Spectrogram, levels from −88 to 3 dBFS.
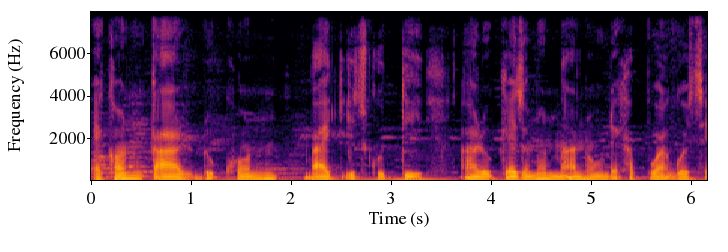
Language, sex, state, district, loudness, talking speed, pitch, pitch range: Assamese, male, Assam, Sonitpur, -18 LUFS, 105 wpm, 110 Hz, 105-115 Hz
